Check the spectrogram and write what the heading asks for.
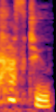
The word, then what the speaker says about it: have to: Notice I don't say V, I say F. Have. It becomes have to. Have to becomes in pronunciation have to.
